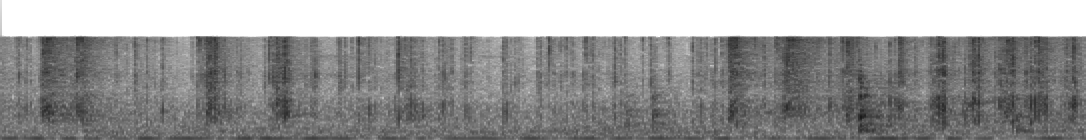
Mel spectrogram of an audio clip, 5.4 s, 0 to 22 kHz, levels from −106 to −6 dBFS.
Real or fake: real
